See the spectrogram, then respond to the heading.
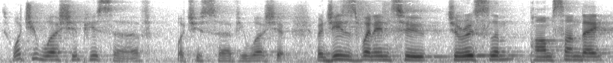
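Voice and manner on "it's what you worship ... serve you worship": softer and lower, "you serve" almost hushed; quiet repeat. Shown as a demonstration. Preacher repeating Jesus' words softly to the congregation. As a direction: say "what you worship, you serve" again quietly, low and soft. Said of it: "But Jesus knows that".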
